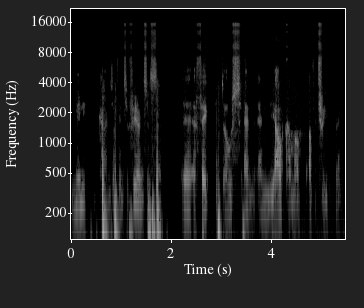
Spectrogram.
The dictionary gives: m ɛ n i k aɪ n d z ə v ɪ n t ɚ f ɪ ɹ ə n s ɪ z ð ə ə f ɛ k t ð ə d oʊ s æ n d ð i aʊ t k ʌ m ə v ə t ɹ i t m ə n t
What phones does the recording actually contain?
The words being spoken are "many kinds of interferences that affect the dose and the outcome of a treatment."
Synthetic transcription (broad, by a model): m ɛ n i k aɪ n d s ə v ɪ n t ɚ f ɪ ɹ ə n s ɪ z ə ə f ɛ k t ð ə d oʊ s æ n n ð i aʊ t k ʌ m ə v ə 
